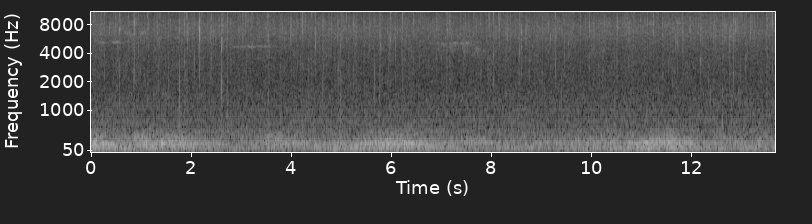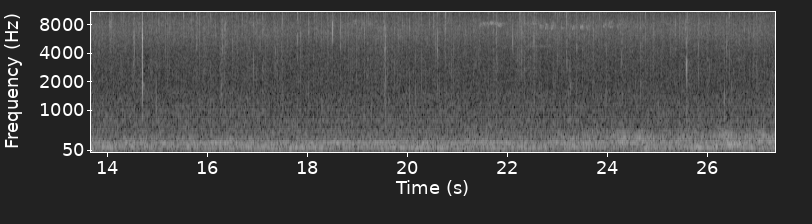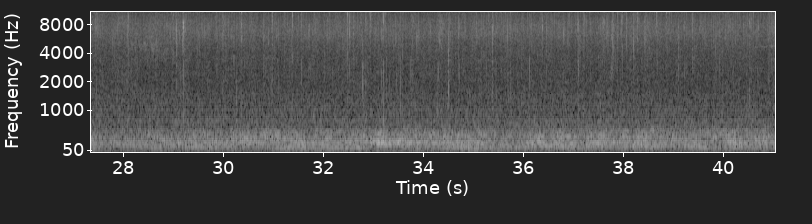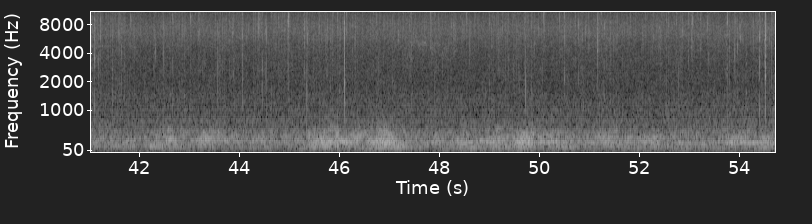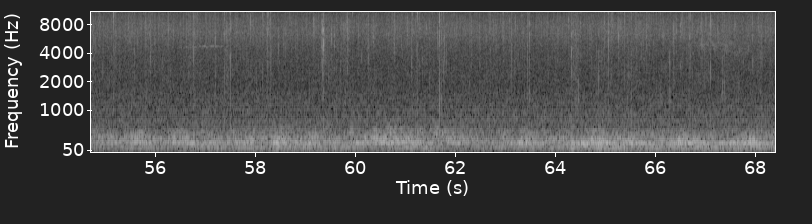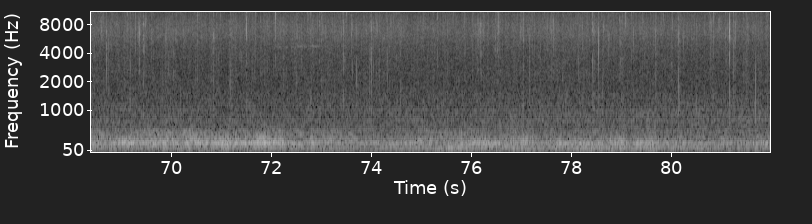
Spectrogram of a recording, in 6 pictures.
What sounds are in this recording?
Common Raven call, warbler song, airplane, rain, Golden-crowned Kinglet call, Golden-crowned Kinglet song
